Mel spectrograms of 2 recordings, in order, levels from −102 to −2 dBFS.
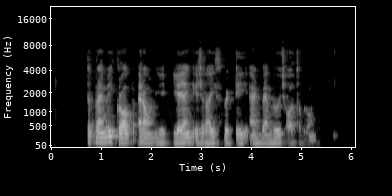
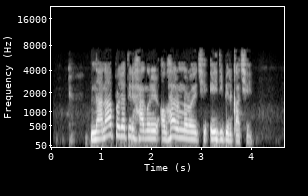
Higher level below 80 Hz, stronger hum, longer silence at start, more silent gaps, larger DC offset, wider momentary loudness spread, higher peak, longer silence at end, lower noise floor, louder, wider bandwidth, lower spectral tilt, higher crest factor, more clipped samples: second, -80 dBFS vs -54 dBFS; neither; first, 0.7 s vs 0.35 s; neither; neither; first, 14 LU vs 7 LU; second, -20 dBFS vs -2 dBFS; first, 0.8 s vs 0.65 s; first, under -90 dBFS vs -64 dBFS; second, -41 LUFS vs -15 LUFS; about the same, 7.6 kHz vs 7.2 kHz; second, -5 dB/octave vs -7 dB/octave; first, 22 dB vs 14 dB; neither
